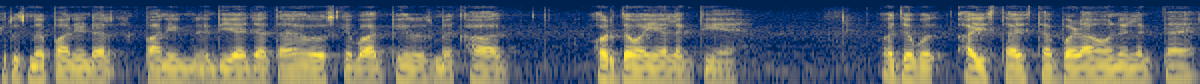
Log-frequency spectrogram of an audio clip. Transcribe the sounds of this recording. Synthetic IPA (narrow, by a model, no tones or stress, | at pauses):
pʰɪɾʊsmẽpaːnialpaːnid̪ijad͡ʒaːt̪aɦɛɔːɾʊskebaːd̪̚pʰɪɾʊsmẽkʰaːd̪ | ɔːɾd̪ɐʋaːijãlɐɡt̪iɦɛ̃ː | ɔːɾd͡ʒɐbʋoaːɪst̪ʰaːɪst̪ʰabɐɽaɦoːnelɐɡ̚t̪aɦɛː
